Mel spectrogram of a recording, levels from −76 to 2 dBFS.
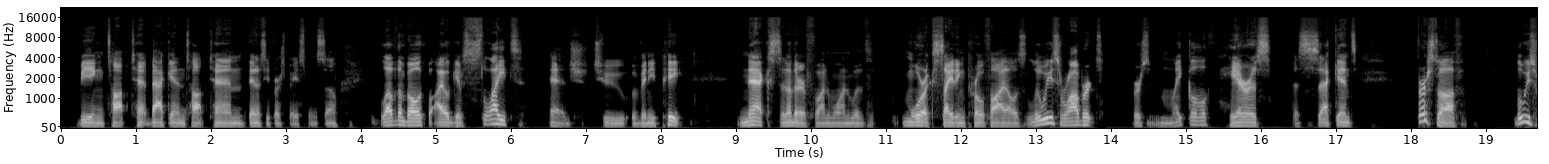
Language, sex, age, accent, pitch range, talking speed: English, male, 30-49, American, 95-115 Hz, 125 wpm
